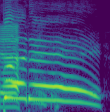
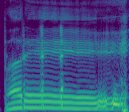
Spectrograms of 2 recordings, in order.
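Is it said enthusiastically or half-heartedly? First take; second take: enthusiastically; half-heartedly. First: It is said loudly and enthusiastically. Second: It is mumbled quietly and half-heartedly.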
